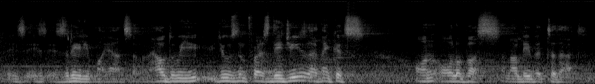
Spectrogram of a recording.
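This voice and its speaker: A man with a non-native accent talks very fast at a medium pitch, his intonation fairly even. Noticeable background noise and audible room echo fill the recording. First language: not English. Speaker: panelist. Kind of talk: panel discussion.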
